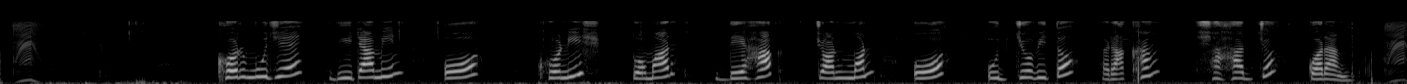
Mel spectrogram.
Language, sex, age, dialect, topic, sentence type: Bengali, female, 25-30, Rajbangshi, agriculture, statement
